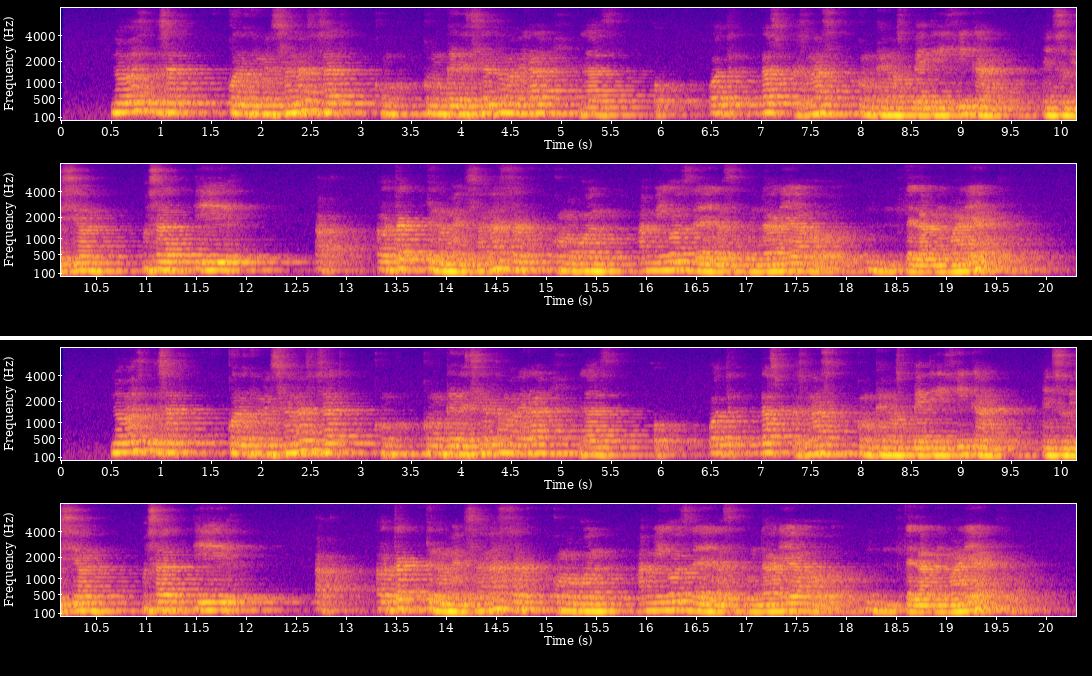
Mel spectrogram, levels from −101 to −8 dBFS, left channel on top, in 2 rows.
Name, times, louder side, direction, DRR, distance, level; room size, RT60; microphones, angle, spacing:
voice 1, 0.5-1.2 1.7-2.8 3.2-5.5 5.9-6.0 6.5-6.7 7.0-9.4 9.8-10.6 11.0-11.9 12.7-12.9 13.3-15.6 15.9-19.8, equal, 50° right, -6 dB, 1.1 m, -20 dB
3.5 x 2.7 x 2.7 m, 1.5 s
head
